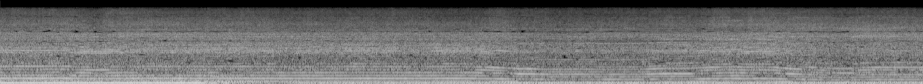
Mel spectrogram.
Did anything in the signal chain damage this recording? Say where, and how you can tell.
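Yes. The damage sits at the codec stage, and the likely culprit is HE-AAC compression at a low bitrate, plausibly around 24 kbps. Throughout the sound, the treble is synthetic, with nothing above about 14.9 kHz. The upper band is rebuilt by copying lower-frequency content upward under a coarse envelope, so its harmonics fail to line up with those below the crossover. Sibilant and noisy high components come out gritty and metallic.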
